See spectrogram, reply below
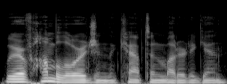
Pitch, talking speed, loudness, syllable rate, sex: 100 Hz, 235 wpm, -18 LUFS, 7.6 syllables/s, male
